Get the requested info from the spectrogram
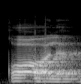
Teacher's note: വ്യക്തമായി എല്ലാ അക്ഷരങ്ങളും മഖ്റജിൽ നിന്ന് ഒഴിഞ്ഞുകൊണ്ട് ഓതുക. ഖാല, വീണ്ടും ഖാഫും അലിഫും തഫ്ഖീം ചെയ്ത് തടിപ്പിക്കുക.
